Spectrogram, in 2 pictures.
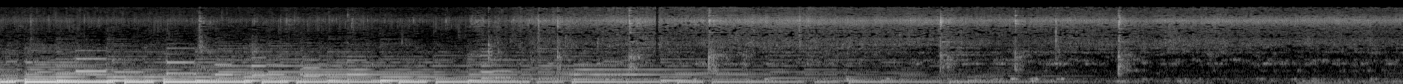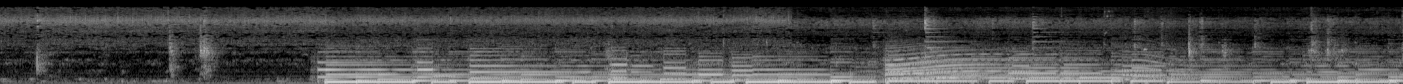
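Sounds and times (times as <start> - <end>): quiet background music: 0.0 - 10.6, 17.2 - 28.0
food sizzling in a pan: 0.0 - 28.0.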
